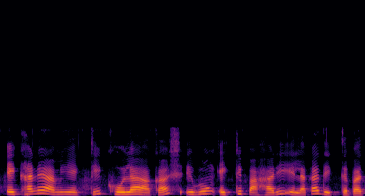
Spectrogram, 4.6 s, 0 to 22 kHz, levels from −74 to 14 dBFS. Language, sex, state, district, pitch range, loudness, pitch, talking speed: Bengali, female, West Bengal, Jalpaiguri, 220-280 Hz, -16 LUFS, 250 Hz, 145 wpm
